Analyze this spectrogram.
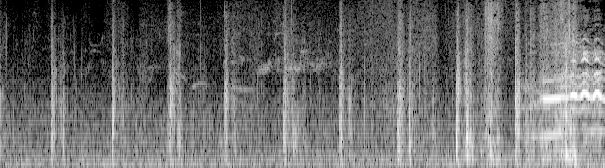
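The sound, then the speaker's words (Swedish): Slow, evenly spaced hoofbeats of a horse on a house veranda clop along, gradually quickening, and then the horse lets out a loud, high whinny at the end. “En häst på verandan.”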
